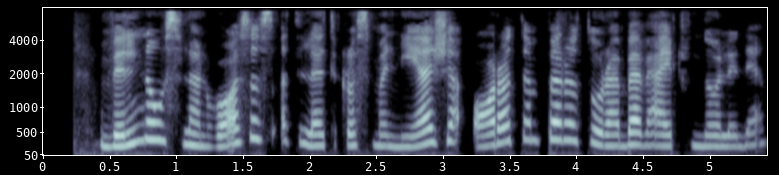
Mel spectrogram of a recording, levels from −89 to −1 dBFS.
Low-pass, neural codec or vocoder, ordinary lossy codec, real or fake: 7.2 kHz; codec, 16 kHz, 4 kbps, X-Codec, WavLM features, trained on Multilingual LibriSpeech; MP3, 48 kbps; fake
